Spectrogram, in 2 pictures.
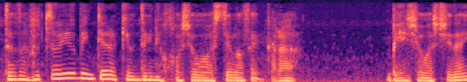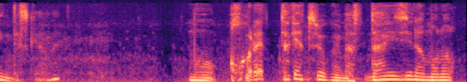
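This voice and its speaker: A man with a lowish voice talks casually in an interview, explaining postal services in a chatty, jokey way. The recording is dull and lo-fi, with a faint hiss underneath. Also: expressive, brisk, fairly bright tone. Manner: chatty, jokey, practical advice-giving. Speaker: post office worker as guest.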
